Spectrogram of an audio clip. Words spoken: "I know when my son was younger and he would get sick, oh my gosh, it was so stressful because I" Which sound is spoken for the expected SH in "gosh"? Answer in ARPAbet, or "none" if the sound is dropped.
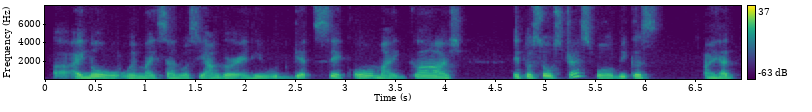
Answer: SH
